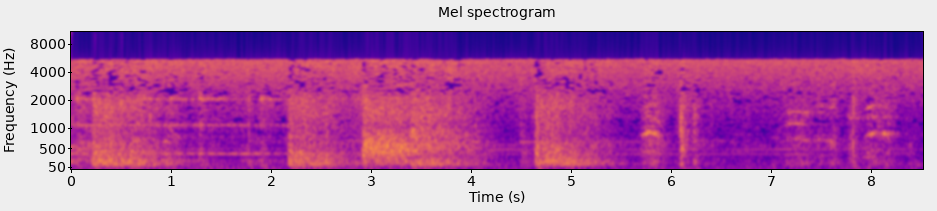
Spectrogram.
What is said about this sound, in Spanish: mientras las bombas de gases lacrimógenos comienzan a acercarnos. Se escuchan también algunos disparos de armas de fuego.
